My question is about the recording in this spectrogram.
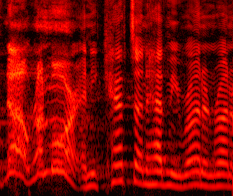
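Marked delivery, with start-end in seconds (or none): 0.1-0.8 stern coach refusal. Retold or imitated. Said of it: "Is that enough?".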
